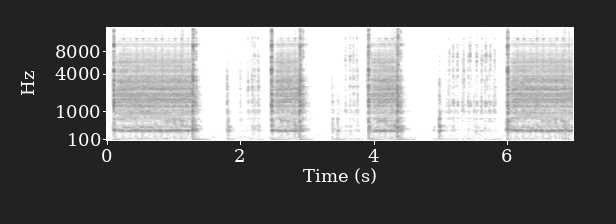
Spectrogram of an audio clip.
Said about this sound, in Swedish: Ingen har hört hur en nummerskiva på en telefon låter som är 15 år idag.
